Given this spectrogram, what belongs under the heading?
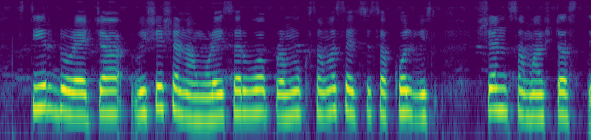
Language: Marathi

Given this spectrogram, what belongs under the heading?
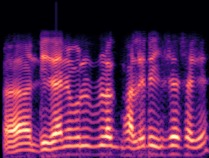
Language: Assamese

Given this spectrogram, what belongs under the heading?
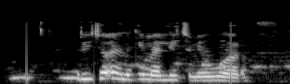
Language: Luo (Kenya and Tanzania)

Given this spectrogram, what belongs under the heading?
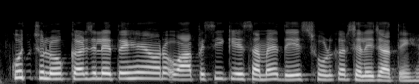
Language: Hindi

